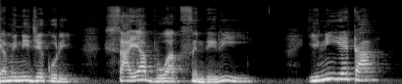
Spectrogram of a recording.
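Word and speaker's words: sendiri: এতে একলা অর্থাৎ নিজে, একলা অথবা নিজেকে মালয়েশিয়ান ভাষায় বলা হয় সেন্ডেরি। কি বলা হয়? সেন্ডিরি। অনেকে বলে সিন্ডিরি। কেন ভাই, কেন সিন্ডিরি বলবেন? এস ইতে আপনার সে উচ্চারণ হয়, SEN সেন, DIRI ডিরি, সেন্ডিরি।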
